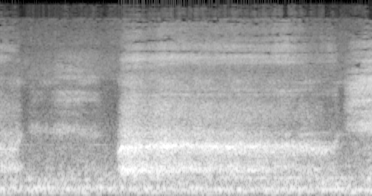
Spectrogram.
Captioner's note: exhale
